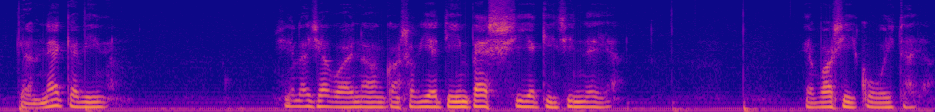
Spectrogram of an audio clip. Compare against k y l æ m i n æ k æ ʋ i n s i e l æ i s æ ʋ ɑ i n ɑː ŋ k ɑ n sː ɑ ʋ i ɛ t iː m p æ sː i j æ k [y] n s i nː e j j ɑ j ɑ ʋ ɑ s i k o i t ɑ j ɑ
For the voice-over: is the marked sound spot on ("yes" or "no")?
no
